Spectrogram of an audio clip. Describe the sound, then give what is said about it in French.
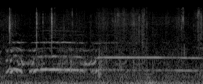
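A rooster crows in one long, drawn-out call of high, sustained tones. The crow is fairly faint and there are no voices. “Jusqu'au chant du coq.”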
